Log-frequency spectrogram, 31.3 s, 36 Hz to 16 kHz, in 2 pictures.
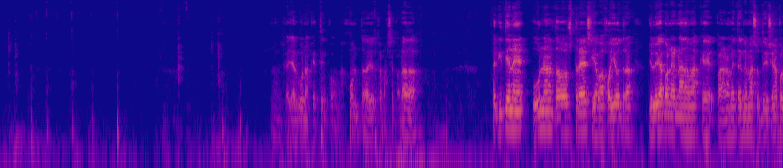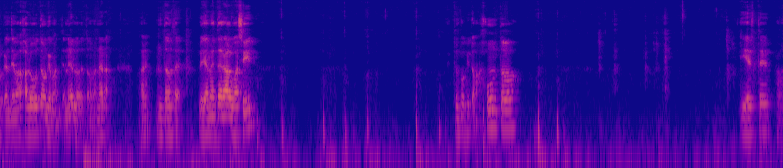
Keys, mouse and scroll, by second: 0.2 f, 3.4-4.5 ctrl+middle drag, 4.3 f, 4.5 click, 5.7 click, 5.7 f, 13.0-18.1 drag, 18.1-20.8 middle drag, 20.8-23.4 drag, 23.4 middle click, 24.1 click, 24.9 middle click, 25.4 click, 25.9 middle click, 26.5 click, 27.3-30.0 middle drag, 28.8 Tab, 30.0 alt+right click, 30.6 s.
